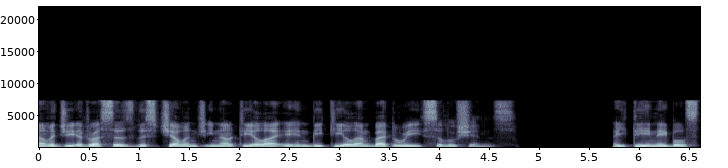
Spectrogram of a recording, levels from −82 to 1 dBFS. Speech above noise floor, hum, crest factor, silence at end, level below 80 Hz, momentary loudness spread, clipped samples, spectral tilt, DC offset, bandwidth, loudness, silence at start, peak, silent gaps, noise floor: over 70 dB; none; 16 dB; 0 s; -50 dBFS; 11 LU; under 0.1%; -6 dB/octave; under 0.1%; 7.6 kHz; -20 LUFS; 0 s; -6 dBFS; 4.92-5.63 s; under -90 dBFS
